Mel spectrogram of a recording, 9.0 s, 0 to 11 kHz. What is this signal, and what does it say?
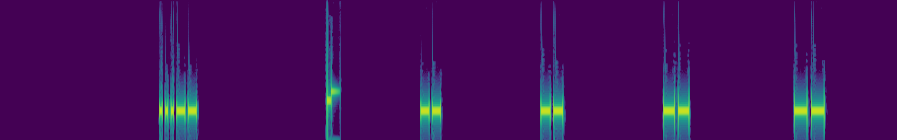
Morse code, heard as a keyed tone, about 37 wpm, spaced as for 8 wpm, 700 Hz. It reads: 3 MMMM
